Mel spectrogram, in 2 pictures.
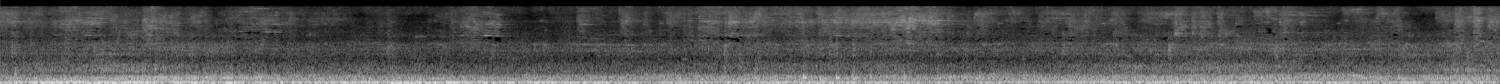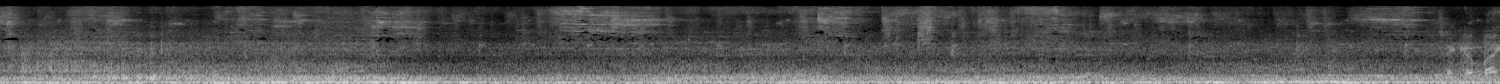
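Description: Double-stack intermodal container cars of a freight train rolling past at close range: a steady low rumble of steel wheels on rail with clickety-clack over the joints, and brief high wheel squeals now and then.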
